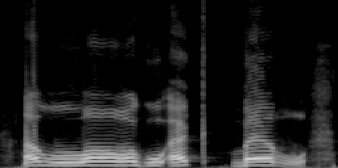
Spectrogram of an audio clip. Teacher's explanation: sifat percikan nafas itu ketika huruf Kaf ya lebih kedengaran ketika dia dalam kondisi mati tapi ketika dia berharakat jadi kayak kurang kedengaran karena Kehalangin sama · huruf kaf itu sifat percikan nafasnya itu kerasa bangetnya itu ketika dia dalam kondisi sukun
